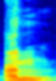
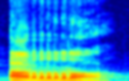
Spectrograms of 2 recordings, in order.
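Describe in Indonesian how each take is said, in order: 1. Bunyi n diucapkan dengan jelas. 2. Bunyi n melebur menjadi bunyi r yang dobel. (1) "bukan an" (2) "tapi arra"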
